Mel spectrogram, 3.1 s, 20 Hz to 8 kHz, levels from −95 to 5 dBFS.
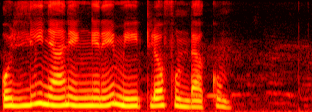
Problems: none marked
